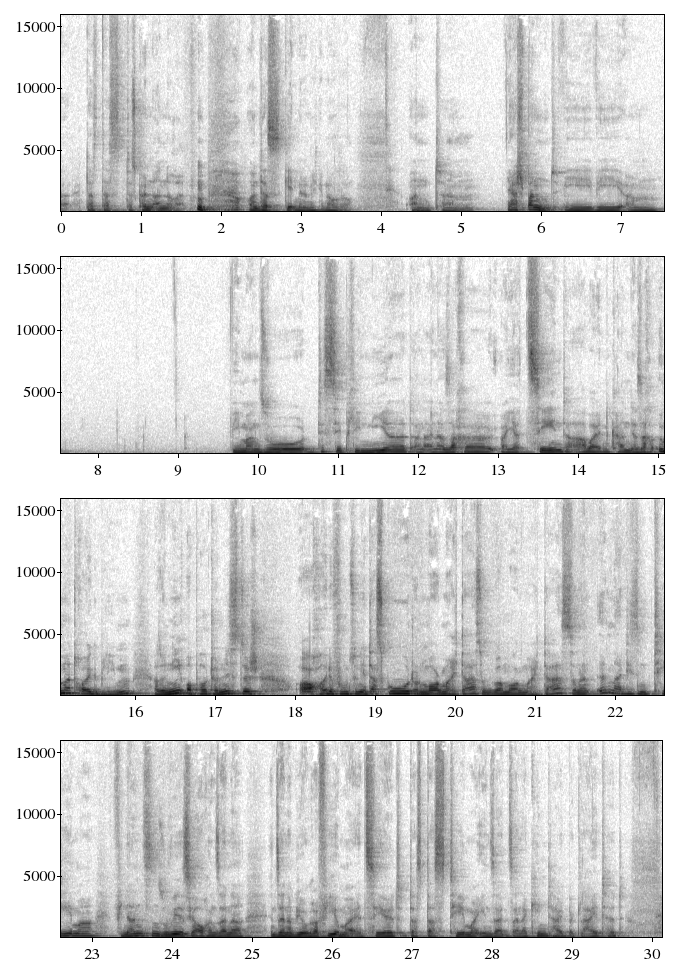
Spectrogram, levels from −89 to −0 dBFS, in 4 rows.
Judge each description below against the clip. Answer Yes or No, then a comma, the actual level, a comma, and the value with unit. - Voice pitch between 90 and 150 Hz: Yes, low, 135 Hz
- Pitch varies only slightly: No, average, 4.3 semitones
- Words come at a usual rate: Yes, average, 155 wpm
